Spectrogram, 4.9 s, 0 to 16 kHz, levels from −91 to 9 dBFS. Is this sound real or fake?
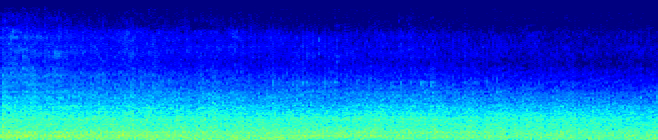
fake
